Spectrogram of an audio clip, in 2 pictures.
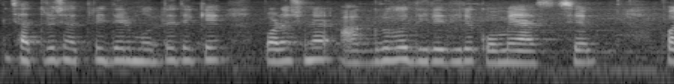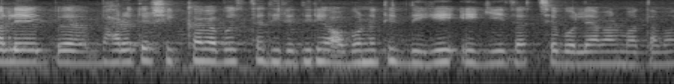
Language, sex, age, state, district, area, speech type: Bengali, female, 30-45, West Bengal, Purulia, rural, spontaneous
